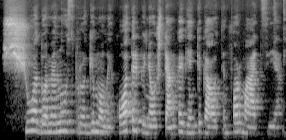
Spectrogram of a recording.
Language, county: Lithuanian, Utena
